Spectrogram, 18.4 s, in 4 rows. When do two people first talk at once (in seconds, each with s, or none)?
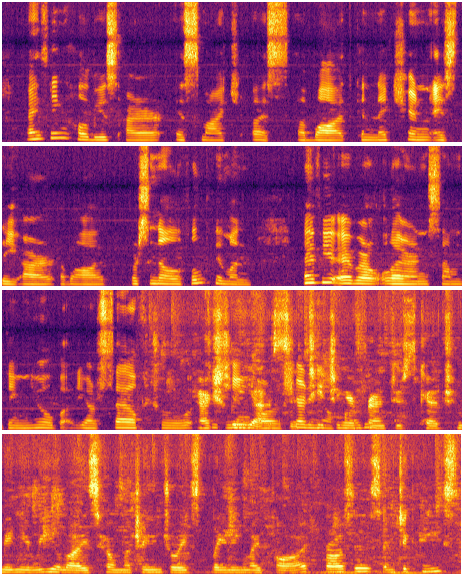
11.2 s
